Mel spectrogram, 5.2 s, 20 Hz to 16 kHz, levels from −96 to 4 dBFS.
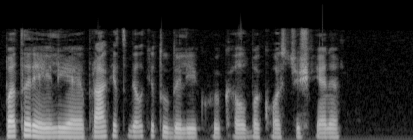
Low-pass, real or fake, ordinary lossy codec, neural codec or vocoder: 7.2 kHz; real; AAC, 64 kbps; none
